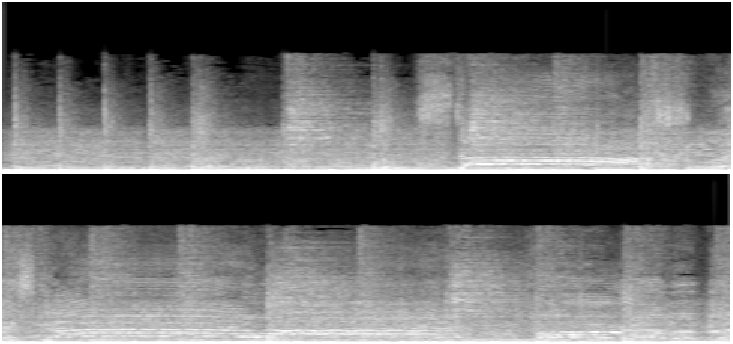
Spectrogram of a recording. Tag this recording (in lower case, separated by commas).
music, angry music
